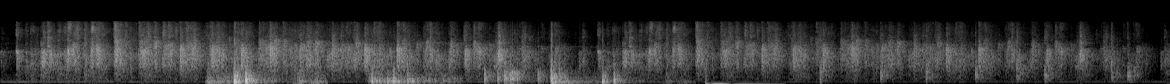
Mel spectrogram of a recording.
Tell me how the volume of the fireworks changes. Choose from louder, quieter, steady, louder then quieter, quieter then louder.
quieter.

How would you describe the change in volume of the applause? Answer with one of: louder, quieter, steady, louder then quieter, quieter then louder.
quieter.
